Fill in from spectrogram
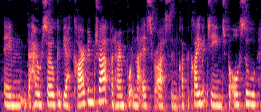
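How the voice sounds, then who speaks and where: Woman, medium pitch, flat intonation, reflective interview talk. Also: brisk. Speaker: project team member.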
